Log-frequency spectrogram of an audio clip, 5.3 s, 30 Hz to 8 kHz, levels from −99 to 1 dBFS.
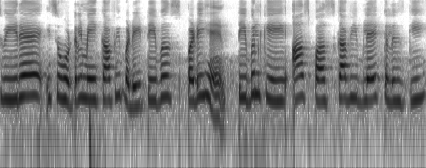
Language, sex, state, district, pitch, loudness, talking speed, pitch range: Hindi, female, Punjab, Fazilka, 295 Hz, -14 LUFS, 190 wpm, 285-315 Hz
